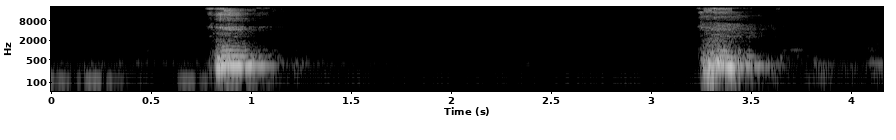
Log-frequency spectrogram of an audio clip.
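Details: Dog coughing, recorded 29.10.25 at 13:30: two short, harsh coughing bursts a few seconds apart, with quiet between.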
